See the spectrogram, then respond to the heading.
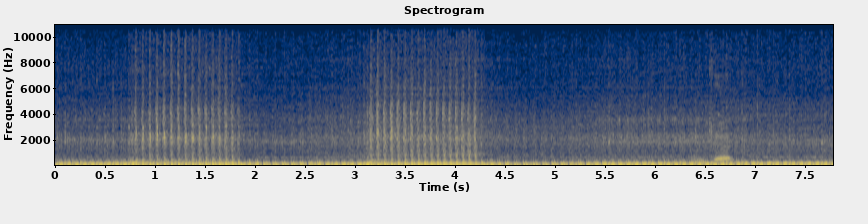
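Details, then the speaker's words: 1984 Honda CB700SC Nighthawk running on choke, warming up, gas smell, carbs or rings suspected: low uneven chugging with brief rasping surges that never climb cleanly; engine bogs and won't rev. "I'm having to run it on choke so running good on choke but I don't think it'll rev up that's what it's doing I'm trying to rev [Music] it"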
